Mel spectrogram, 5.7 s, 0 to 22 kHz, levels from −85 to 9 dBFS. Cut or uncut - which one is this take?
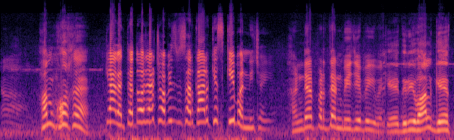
cut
